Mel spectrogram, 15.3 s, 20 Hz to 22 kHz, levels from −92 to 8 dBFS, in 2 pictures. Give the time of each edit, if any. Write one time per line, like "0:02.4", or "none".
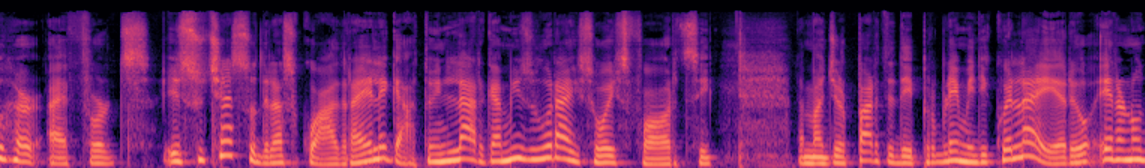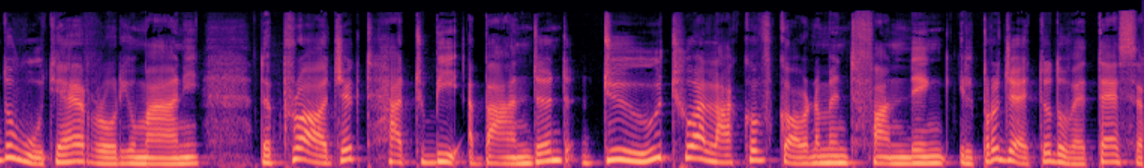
0:05.3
